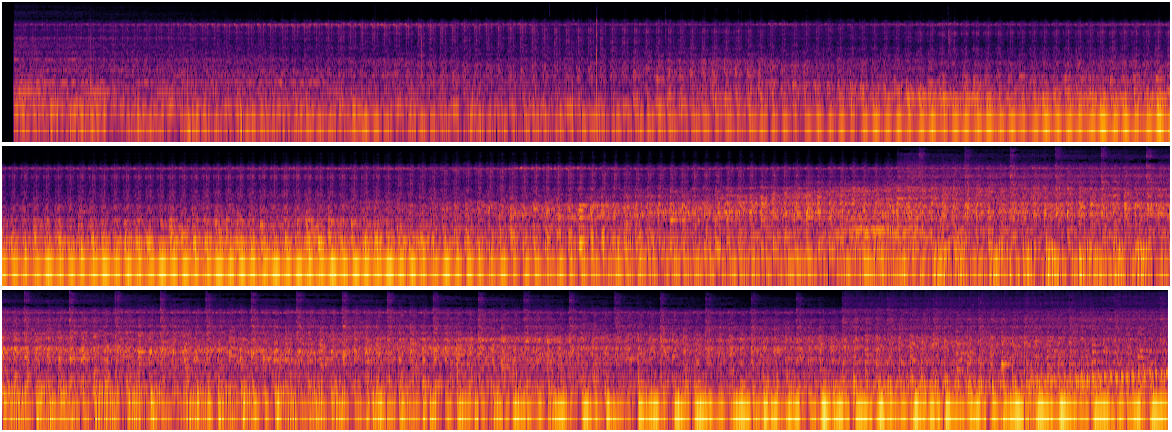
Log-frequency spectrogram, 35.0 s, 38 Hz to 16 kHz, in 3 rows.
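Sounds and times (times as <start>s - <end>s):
bass-heavy music with fast beat: 0.0s - 35.0s.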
